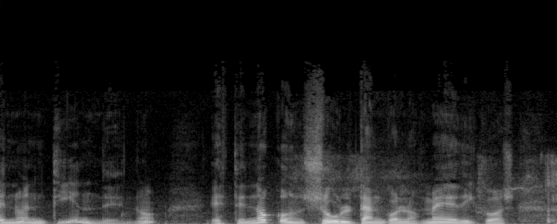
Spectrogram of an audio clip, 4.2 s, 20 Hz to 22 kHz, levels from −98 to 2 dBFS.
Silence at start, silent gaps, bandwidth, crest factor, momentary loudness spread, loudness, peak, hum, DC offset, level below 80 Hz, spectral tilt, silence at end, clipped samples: 0 s; none; 12 kHz; 18 dB; 14 LU; -27 LUFS; -8 dBFS; none; under 0.1%; -48 dBFS; -7 dB/octave; 0 s; under 0.1%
